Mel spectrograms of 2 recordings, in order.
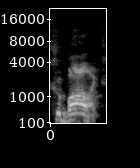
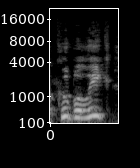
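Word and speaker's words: Kubalík: purr on cop prawn specifically has really helped kubolik uh kubalik sorry uh a guy that you know we're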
